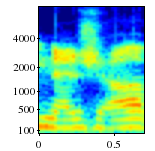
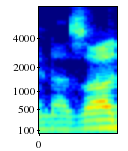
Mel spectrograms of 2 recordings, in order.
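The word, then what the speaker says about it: 哪吒: Honestly, with the uh black myth Wukong and the Neains, it's technically Neha, but it's easier to say Neza.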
